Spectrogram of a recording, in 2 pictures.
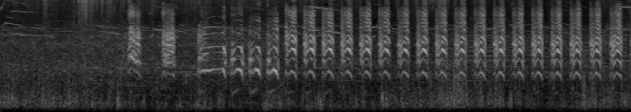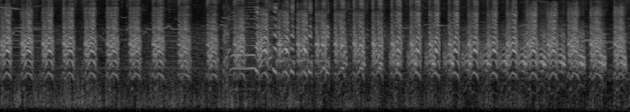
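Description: Kelp gull calling: two or three single calls, then from about two and a half seconds in a long, rapid, unbroken run of repeated calls, several a second.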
